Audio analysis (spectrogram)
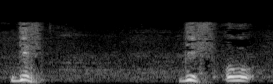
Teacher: تحرك الفاء بحركة الهمزة الضم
